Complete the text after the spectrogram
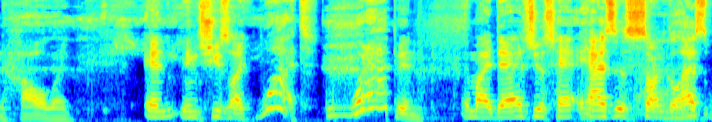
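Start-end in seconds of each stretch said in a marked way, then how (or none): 1.9-3.2 high-pitched, puzzled retold question; puzzled aunt. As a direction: imitate a baffled aunt, pitched way up.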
